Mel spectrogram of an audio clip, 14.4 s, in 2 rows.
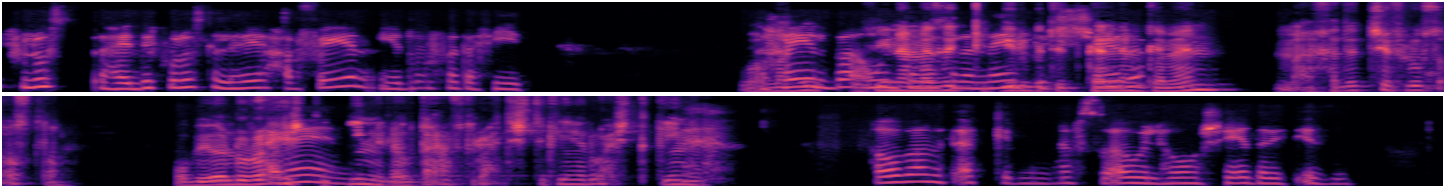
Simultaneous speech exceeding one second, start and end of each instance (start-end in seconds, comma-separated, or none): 3.8-5.8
